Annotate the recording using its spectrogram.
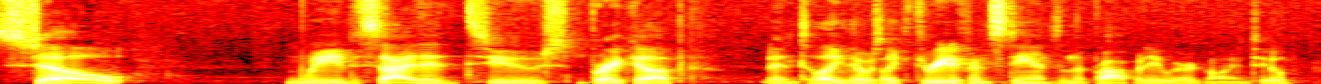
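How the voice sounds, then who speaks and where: An American-accented man with a very deep, low voice speaks at a fairly quick pace with fairly even intonation. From US South, South Carolina. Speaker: podcast host. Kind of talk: casual chat. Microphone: mic problems during part of recording.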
